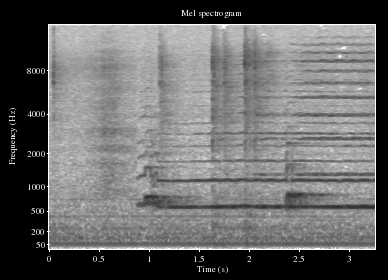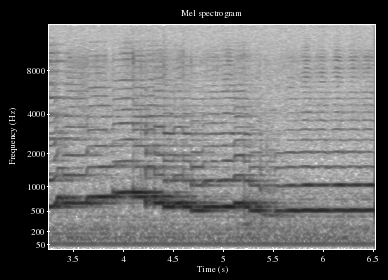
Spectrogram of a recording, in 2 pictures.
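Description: Wooden Native American flute playing a slow, solo melody. It comes in about a second in with clean held notes, steps upward through a few pitches, then slides back down to settle on a long lower note near the end.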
